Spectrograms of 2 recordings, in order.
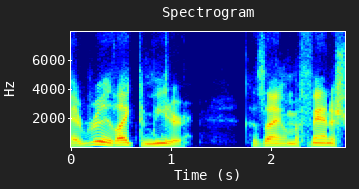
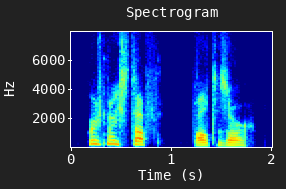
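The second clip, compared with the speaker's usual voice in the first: put-on cartoon frog puppet voice; 2 semitones higher than usual. Doing their own version of the voice, a Kermit the Frog voice. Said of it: "That's my Kermit the Frog".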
